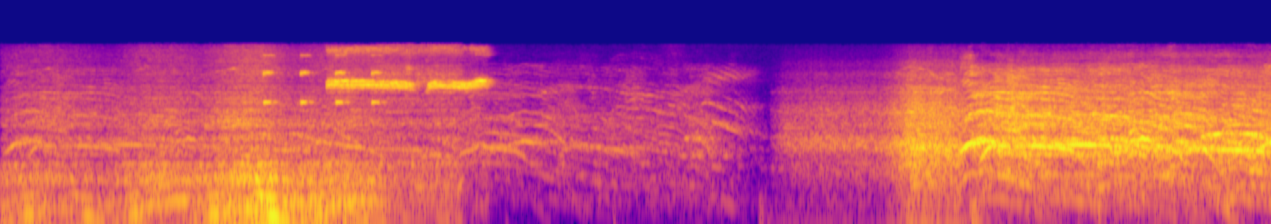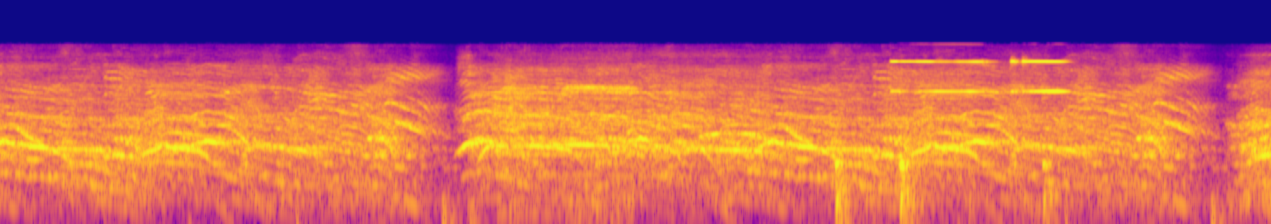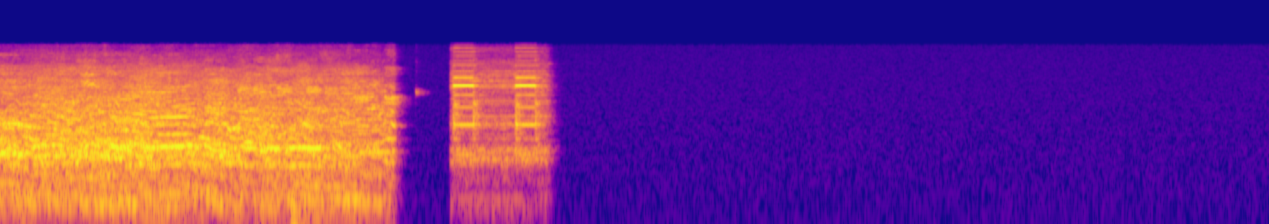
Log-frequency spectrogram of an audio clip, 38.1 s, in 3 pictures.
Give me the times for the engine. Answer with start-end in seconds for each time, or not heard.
0.0-4.7.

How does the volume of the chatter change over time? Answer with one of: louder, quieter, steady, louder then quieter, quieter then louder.
louder.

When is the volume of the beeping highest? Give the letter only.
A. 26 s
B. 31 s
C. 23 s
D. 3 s
C.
